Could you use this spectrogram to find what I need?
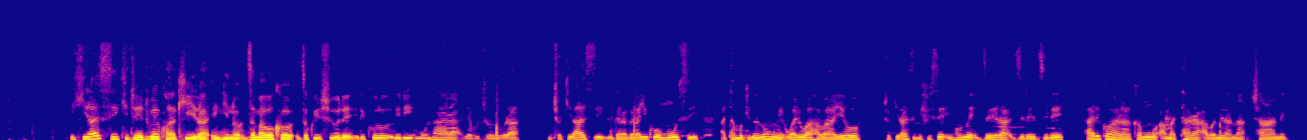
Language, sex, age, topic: Rundi, female, 18-24, education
